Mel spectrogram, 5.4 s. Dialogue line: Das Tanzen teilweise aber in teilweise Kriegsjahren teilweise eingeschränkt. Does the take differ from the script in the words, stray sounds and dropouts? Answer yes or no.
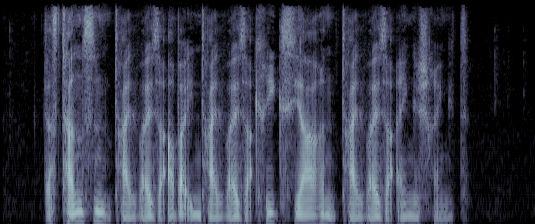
no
